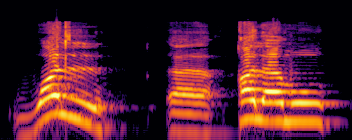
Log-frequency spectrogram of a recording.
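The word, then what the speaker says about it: والقلم: Can you see me saying wal, going straight to the lam and not pronouncing the hamza?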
